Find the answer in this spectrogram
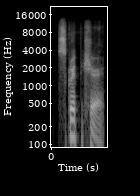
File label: "scripture", American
